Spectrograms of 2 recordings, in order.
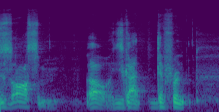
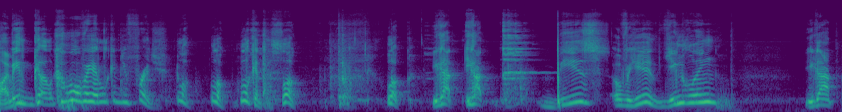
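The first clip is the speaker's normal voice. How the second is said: higher, hurried deflecting; flustered; 8 semitones higher than usual. Acted. Intruder distracting the host with the fridge, higher and flustered. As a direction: babble to change the subject.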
